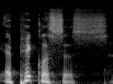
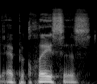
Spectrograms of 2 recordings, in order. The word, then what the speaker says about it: epiclesis: So the epiclesis, that's one way to pronounce it. The other way is epiclesis. But however you pronounce it, it's the part of the Mass just after the offertory as the priest is moving from the offertory into the Eucharistic prayer.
